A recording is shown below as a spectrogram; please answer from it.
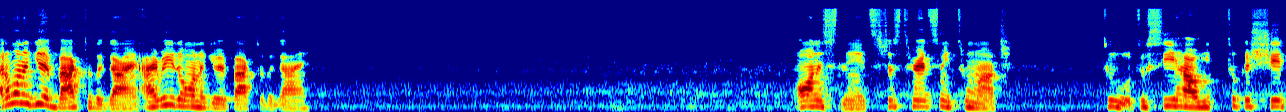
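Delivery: voice soaked in disgust. Speaking to listeners about a guy, disgusted. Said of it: "you can hear by my voice that I'm talking that very disgusting".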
